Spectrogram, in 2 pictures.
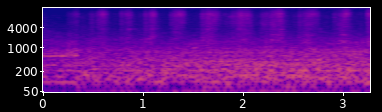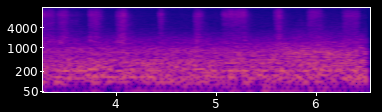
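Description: Paper towel rubbed briskly over a red oak board, wiping it down in quick scratchy strokes, about four a second.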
